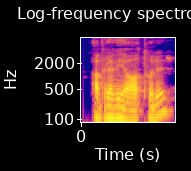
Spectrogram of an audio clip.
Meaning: indefinite plural of abbreviator
- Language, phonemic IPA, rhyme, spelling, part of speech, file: Norwegian Bokmål, /abrɛʋɪˈɑːtʊrər/, -ər, abbreviatorer, noun, NB - Pronunciation of Norwegian Bokmål «abbreviatorer».ogg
